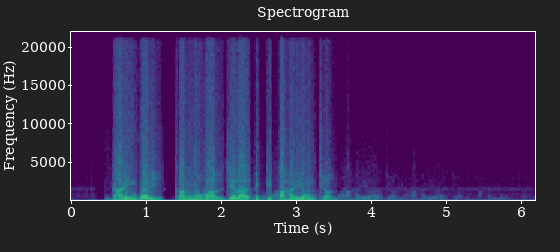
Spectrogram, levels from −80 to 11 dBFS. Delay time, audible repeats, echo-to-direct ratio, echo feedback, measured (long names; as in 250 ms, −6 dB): 880 ms, 2, −22.5 dB, 44%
